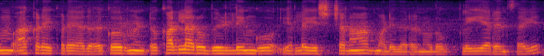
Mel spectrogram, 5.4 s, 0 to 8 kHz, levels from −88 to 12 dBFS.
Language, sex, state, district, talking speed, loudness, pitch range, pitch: Kannada, female, Karnataka, Shimoga, 175 wpm, -18 LUFS, 140-160 Hz, 155 Hz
